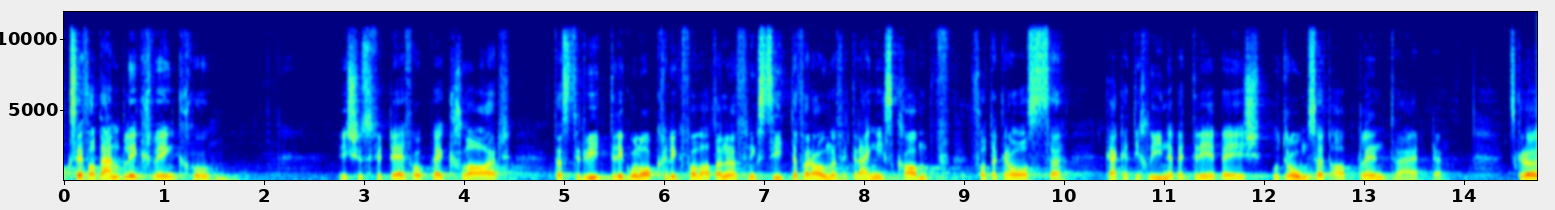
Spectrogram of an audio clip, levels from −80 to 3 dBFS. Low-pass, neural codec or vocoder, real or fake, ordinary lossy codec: 10.8 kHz; none; real; none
